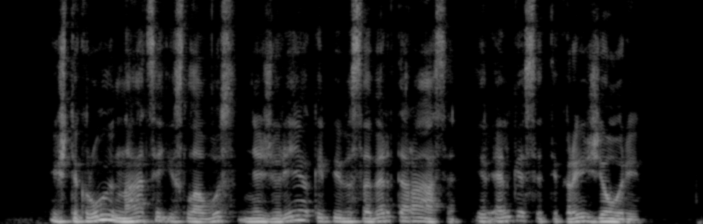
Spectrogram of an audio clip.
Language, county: Lithuanian, Kaunas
